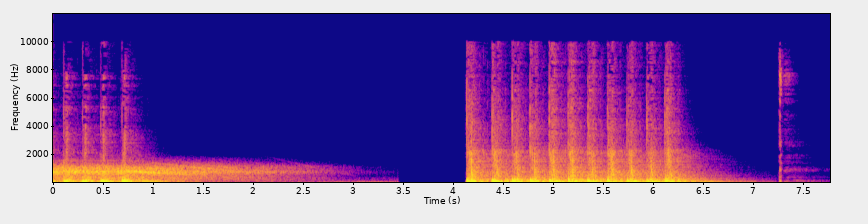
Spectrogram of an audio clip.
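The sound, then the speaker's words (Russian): Police pound rapidly and heavily on an apartment door in two loud bursts separated by a brief silence, each a flurry of repeated thuds, ending with a single final bang. “ну никого нет дома, не ломай дверь.”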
